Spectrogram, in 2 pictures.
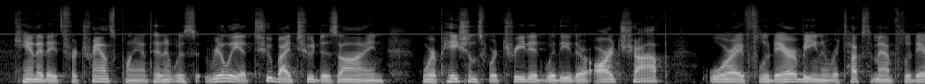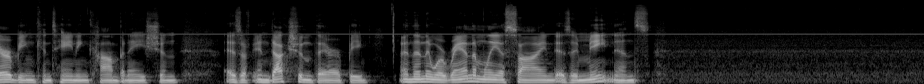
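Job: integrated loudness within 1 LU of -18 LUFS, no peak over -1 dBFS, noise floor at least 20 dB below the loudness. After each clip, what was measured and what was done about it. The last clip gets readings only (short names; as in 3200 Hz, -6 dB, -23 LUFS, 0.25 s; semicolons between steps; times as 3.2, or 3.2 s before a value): ticks 39/s; steady tone 4100 Hz; tone level -49 dBFS; loudness -23.0 LUFS; peak -5.0 dBFS; loudness target -18.0 LUFS
-> de-click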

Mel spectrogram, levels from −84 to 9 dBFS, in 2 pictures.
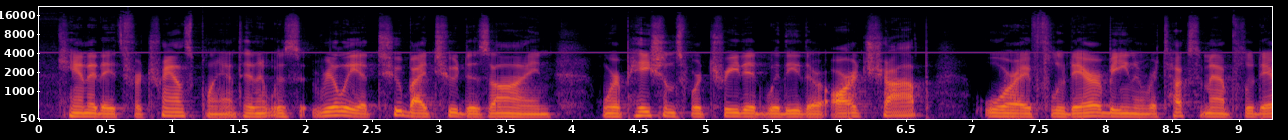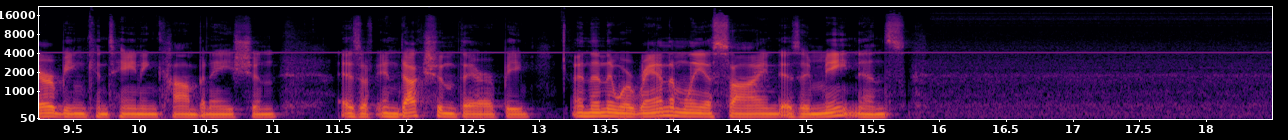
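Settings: ticks 0.38/s; steady tone 4100 Hz; tone level -49 dBFS
-> notch 4100 Hz, Q 30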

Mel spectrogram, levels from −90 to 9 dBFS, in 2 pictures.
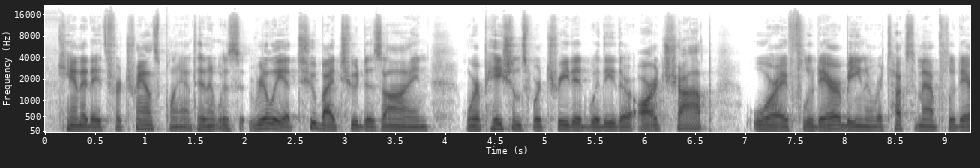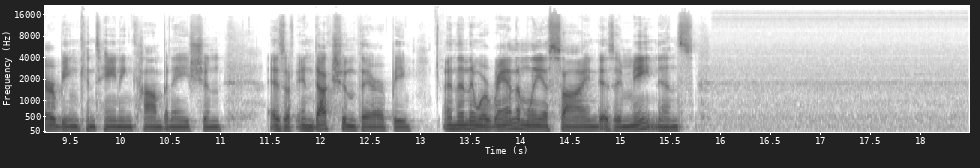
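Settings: steady tone none; loudness -23.0 LUFS; peak -5.0 dBFS; loudness target -18.0 LUFS
-> gain +5 dB; limiter -1 dBFS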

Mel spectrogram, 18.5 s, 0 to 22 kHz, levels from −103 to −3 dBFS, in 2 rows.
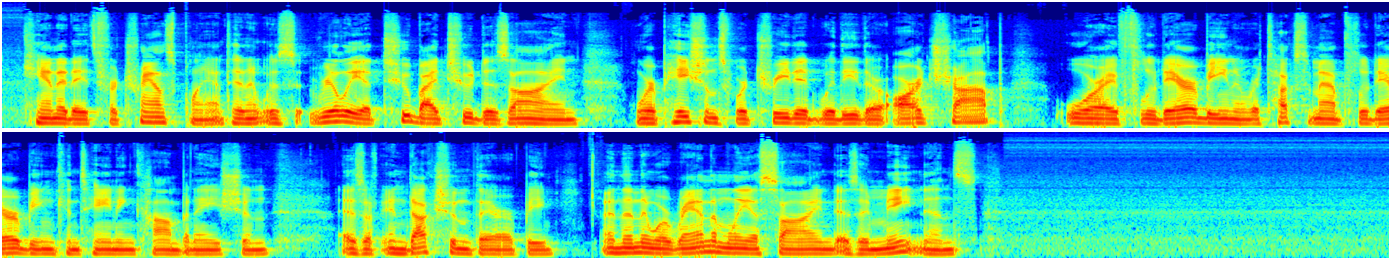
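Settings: loudness -18.0 LUFS; peak -1.0 dBFS; noise floor -47 dBFS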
